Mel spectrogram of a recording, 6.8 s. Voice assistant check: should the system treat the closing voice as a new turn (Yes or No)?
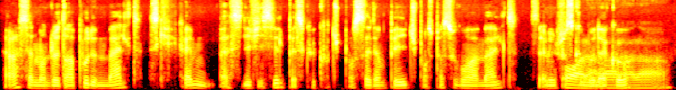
Yes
